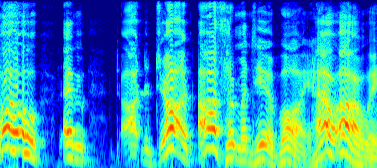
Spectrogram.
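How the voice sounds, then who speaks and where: A man's shaky, put-on character voice in an English accent, high in pitch, at a fairly slow pace with big swings in loudness. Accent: faux English. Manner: shaky, overly familiar.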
